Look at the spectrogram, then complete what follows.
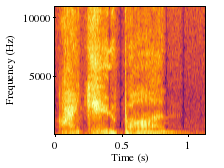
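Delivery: tiny, sheepish, whispered little voice. Retelling what a shy woman said to the speaker, imitating a sheepish little voice. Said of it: "in a little sheepish voice and head down and almost ashamed".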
